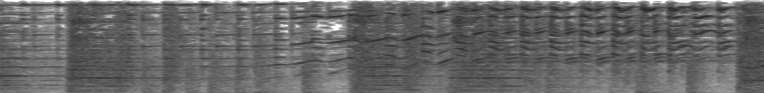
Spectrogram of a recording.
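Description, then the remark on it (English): A short, loud burst of brand-new intro music for a show's mailbag segment plays on its own, with bright sustained tones and steady percussive hits driving a busy, continuous rhythm for a few seconds. “That is brand great new mailbag segment music. With brand new music.”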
